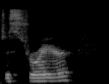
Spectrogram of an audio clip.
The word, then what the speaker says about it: Destroller: It's spelled Destroller, but it's pronounced Destroyer.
